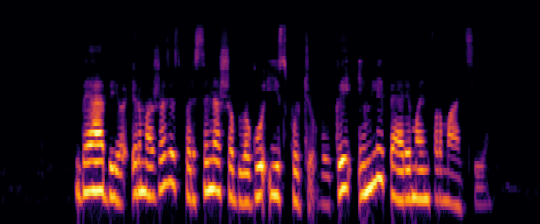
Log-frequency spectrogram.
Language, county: Lithuanian, Kaunas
